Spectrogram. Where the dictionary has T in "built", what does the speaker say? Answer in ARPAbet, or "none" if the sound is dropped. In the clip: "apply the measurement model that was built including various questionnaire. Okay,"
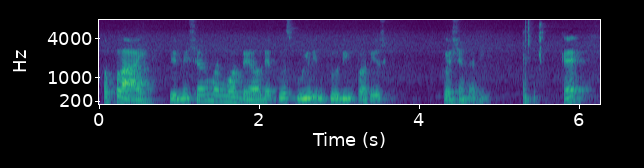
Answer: none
